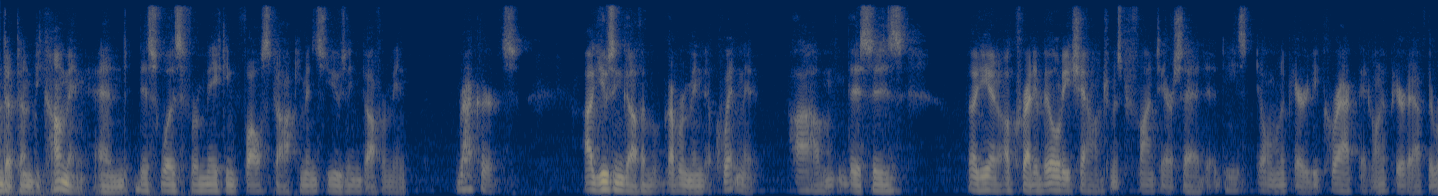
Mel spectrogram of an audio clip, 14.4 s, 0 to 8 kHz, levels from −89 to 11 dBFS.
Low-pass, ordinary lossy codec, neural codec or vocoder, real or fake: 7.2 kHz; AAC, 48 kbps; codec, 16 kHz in and 24 kHz out, 0.6 kbps, FocalCodec, streaming, 4096 codes; fake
